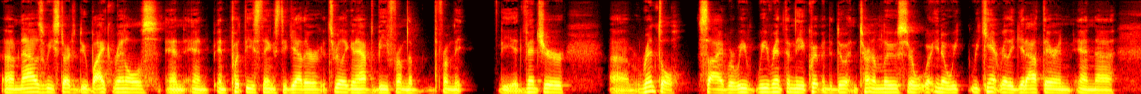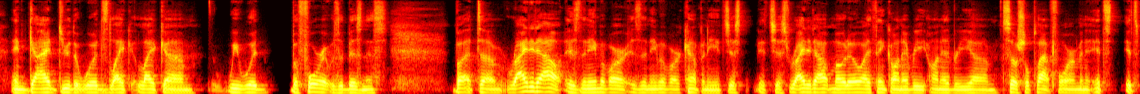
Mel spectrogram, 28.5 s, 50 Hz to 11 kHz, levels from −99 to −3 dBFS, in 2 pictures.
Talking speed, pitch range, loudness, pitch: 235 wpm, 115-125 Hz, -19 LUFS, 120 Hz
